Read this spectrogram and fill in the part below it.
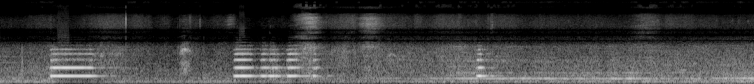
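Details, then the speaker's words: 1958 Chevrolet Bel Air first drive since 1971 after restoration work, horn sounding in uneven bursts as steering wheel turns over quiet engine; faulty horn contacts in steering wheel. "the car driving the car around and I'm honking in everybody while I'm doing"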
